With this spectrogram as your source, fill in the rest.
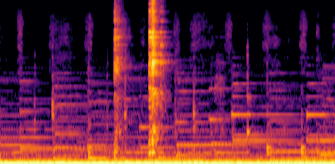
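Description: Baji batter with garlic and coriander being mixed in a bowl, with quick clinking and tapping of a utensil against the dish, plus a couple of louder scraping knocks over a low background hum.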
